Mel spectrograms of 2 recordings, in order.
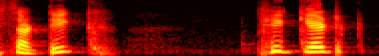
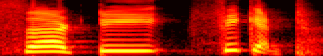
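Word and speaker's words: certificate: हो जाता है कि सटिक फिकेट क्या होता है. सटिक फिकेट, सटिक फिटिक, सटिक फिटिक. बताइए, बच्चे 10th पास करने के बाद भी तो रियल प्रोनाउंसिएशन होता है, इसे हम लोग बोलेंगे सर्टिफिकेट। सर्टिफिकेट।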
